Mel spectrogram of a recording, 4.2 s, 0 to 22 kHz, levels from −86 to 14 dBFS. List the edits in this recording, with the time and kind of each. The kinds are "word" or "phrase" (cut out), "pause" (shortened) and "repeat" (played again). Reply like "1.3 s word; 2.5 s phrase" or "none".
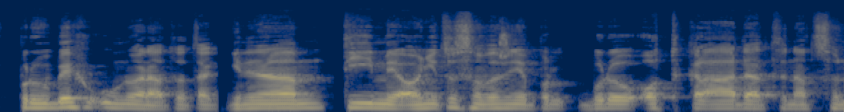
1.1 s word; 1.7 s pause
